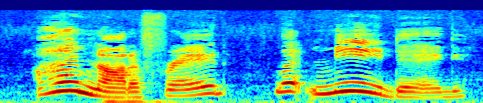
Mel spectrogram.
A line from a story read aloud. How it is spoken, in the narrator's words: Anthea cried out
